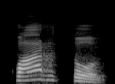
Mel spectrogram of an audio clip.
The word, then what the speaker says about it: quarto: Só que em quarto, é como se eu tivesse essa escrita aqui, com C. Quarto, certo, pessoal?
